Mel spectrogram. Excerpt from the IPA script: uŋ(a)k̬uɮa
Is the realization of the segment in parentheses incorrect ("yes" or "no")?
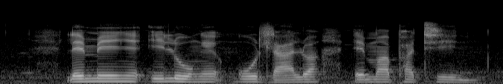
yes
